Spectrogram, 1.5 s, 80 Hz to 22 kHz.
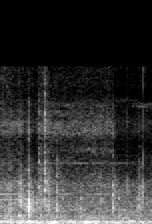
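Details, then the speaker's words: HP LaserJet Pro M401dn manual-tray pickup roller after repair: soft clicks and a brief whirr as it feeds, then a second quick pick attempt after the first fails; automatic retry, pickup working normally. "Khi mà nó cuốn lần đầu không được là tự động nó sẽ cuốn lại lần hai."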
